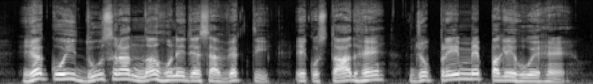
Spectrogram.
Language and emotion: Hindi, neutral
